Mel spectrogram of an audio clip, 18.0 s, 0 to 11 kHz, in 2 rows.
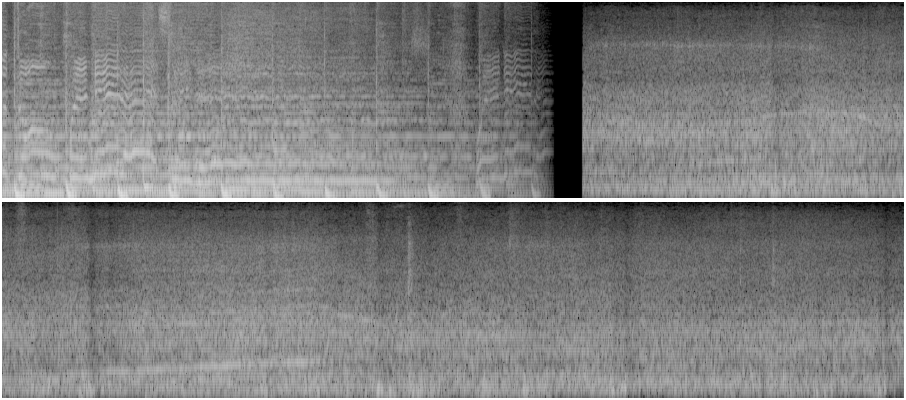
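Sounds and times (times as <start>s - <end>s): vehicle engine rising in pitch: 5.8s - 17.1s
road traffic noise: 5.8s - 18.0s.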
